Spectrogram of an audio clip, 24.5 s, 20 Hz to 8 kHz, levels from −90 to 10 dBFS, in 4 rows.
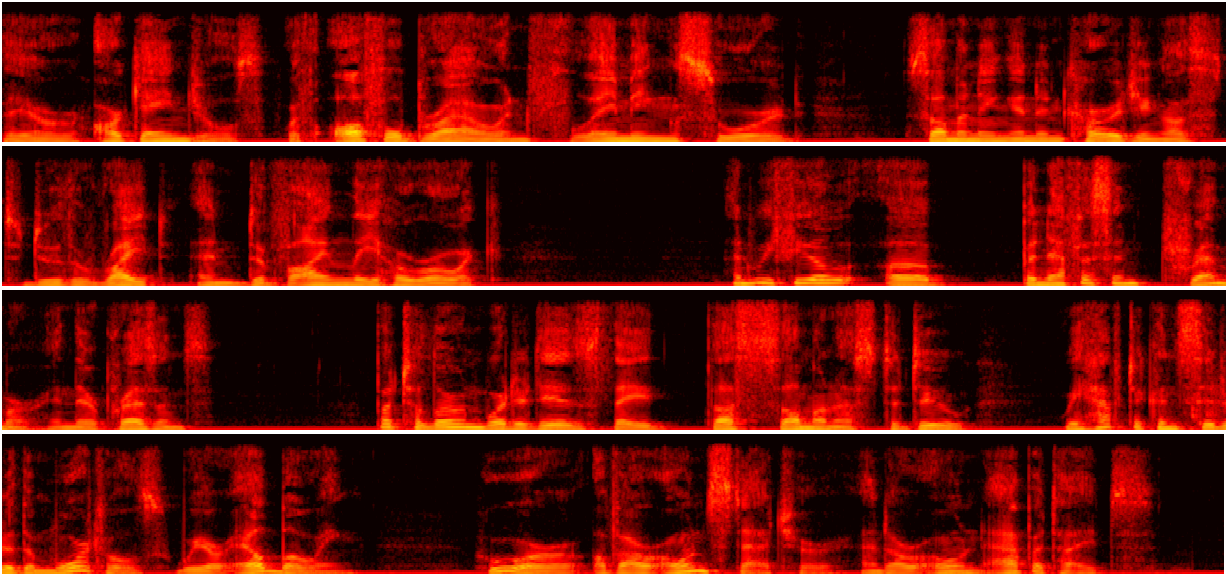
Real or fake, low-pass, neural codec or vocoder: real; 7.2 kHz; none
